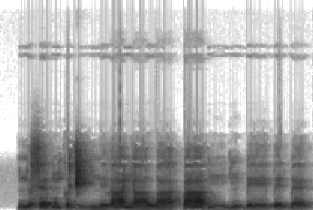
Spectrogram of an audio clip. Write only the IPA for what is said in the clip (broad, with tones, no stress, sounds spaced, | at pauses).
ɲ ə˨ s ɛ˧ ɓ ũ˧ k ə˦ d͡ʒ iː˨ ŋ e˨ l aː˦ ɲ aː˨ w aː˨˦ k͡p aː˦ ɓ iː˧ ɡ ĩ˧ ɓ eː˧ p e˦ ɡ͡b ɛ˦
